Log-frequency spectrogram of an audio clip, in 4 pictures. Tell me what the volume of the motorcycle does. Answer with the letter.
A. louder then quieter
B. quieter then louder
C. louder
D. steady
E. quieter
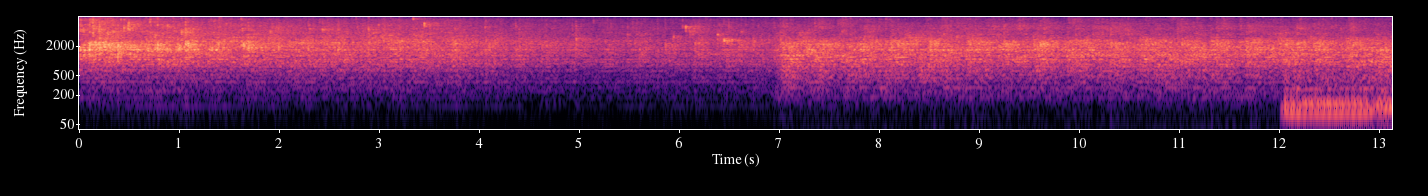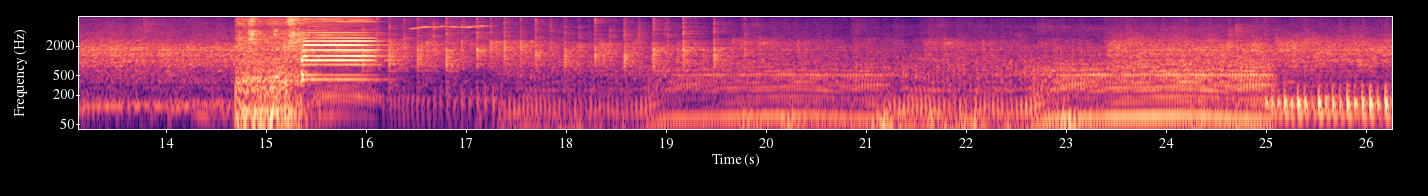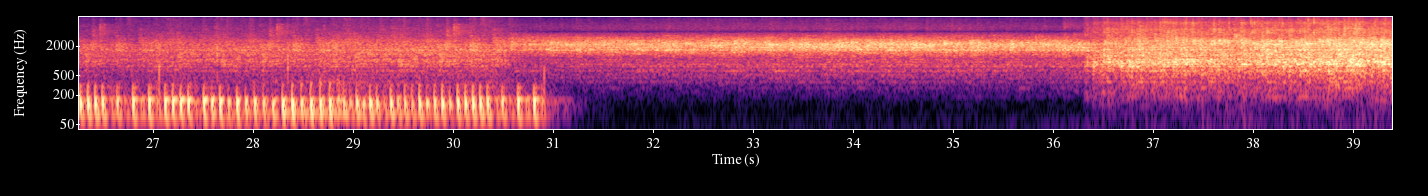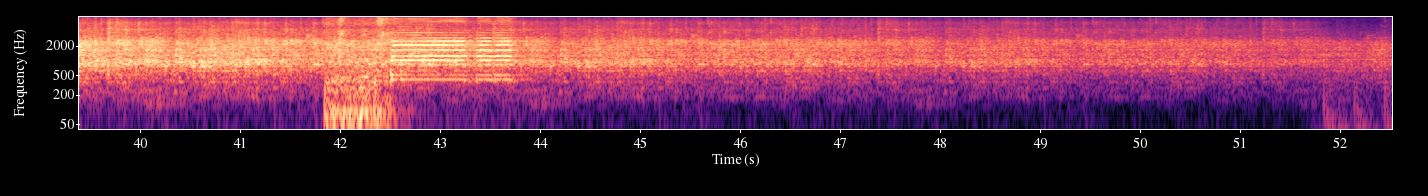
C.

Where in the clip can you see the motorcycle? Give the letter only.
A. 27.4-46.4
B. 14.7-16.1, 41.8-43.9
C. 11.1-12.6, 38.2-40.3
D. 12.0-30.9
D.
